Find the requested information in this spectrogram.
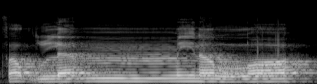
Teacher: തൻവീനിന് ശേഷമുള്ള മീമിൽ പൂർണ്ണമായും ലയിപ്പിച്ച് മണിക്കണം, ഇദ്ഗാം ബിഗുന്ന കാമിൽ. ഫദ്ലം മിനല്ലാഹി, അല്ലാഹ് എന്ന ഇസ്മുൽ ജലാലയിലെ ലാമിനെ തടിപ്പിക്കണം, തഫ്ഖീം ചെയ്ത് ഉച്ചരിക്കണം.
